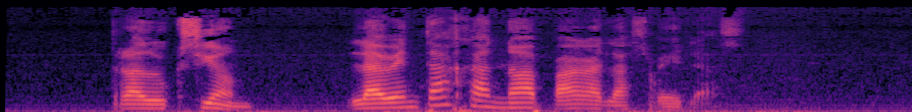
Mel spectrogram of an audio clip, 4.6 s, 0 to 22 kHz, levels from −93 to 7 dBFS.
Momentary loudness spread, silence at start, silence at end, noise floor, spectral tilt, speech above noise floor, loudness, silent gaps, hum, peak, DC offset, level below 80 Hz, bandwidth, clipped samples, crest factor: 17 LU; 0.55 s; 0.5 s; -57 dBFS; -2.5 dB/octave; 30 dB; -27 LUFS; none; none; -6 dBFS; under 0.1%; -46 dBFS; 16.5 kHz; under 0.1%; 22 dB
